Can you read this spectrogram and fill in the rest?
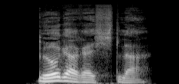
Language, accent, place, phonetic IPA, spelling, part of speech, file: German, Germany, Berlin, [ˈbʏʁɡɐˌʁɛçtlɐ], Bürgerrechtler, noun, De-Bürgerrechtler.ogg
- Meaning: civil rights activist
